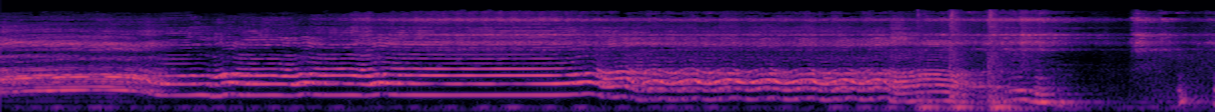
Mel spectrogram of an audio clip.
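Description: Female blues vocalist holding one long sung note, breaking into a wide vibrato about three seconds in and falling away about five seconds in: the final note of the song.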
